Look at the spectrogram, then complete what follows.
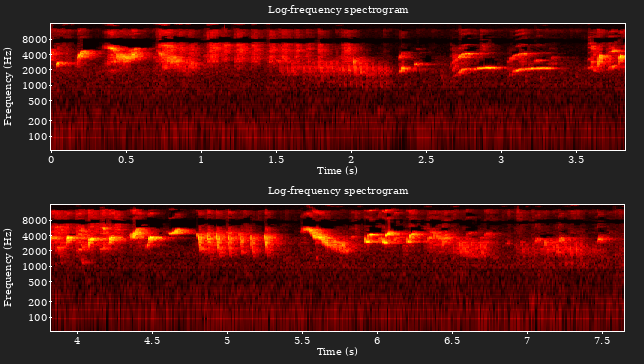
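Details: Canary x bullfinch hybrid song of dense buzzy trills mixed with sharp whistled slurs and fast chirp runs, sustained throughout against a low steady hum.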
